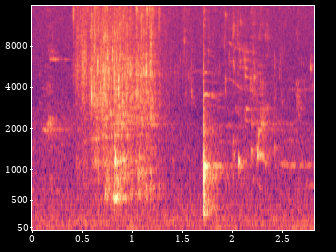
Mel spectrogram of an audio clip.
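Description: Water pours into a pressure cooker holding peas in a home kitchen, a faint splashing stream followed by a single sharp drip or clink and a few soft trickles.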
